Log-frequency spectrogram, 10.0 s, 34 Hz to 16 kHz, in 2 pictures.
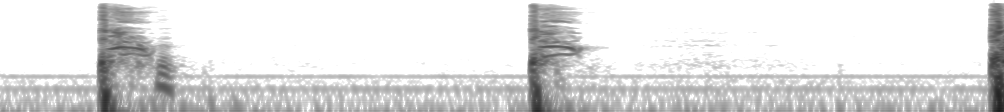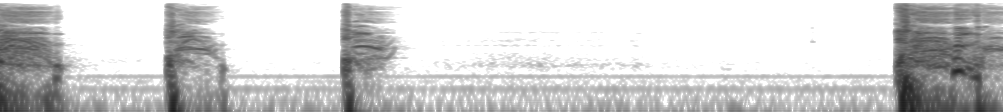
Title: Coughing 27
